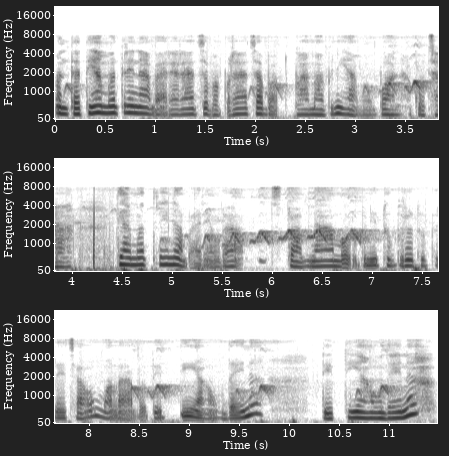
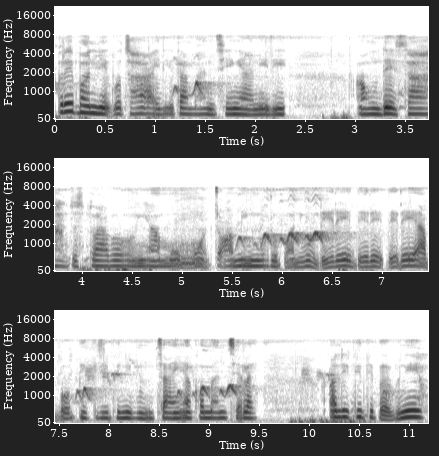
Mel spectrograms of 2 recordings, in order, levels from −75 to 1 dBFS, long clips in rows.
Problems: background sounds at intervals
